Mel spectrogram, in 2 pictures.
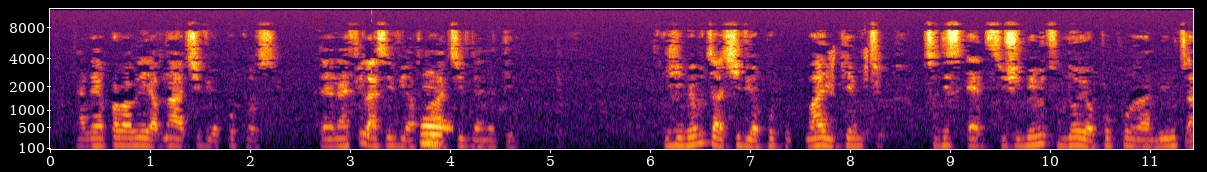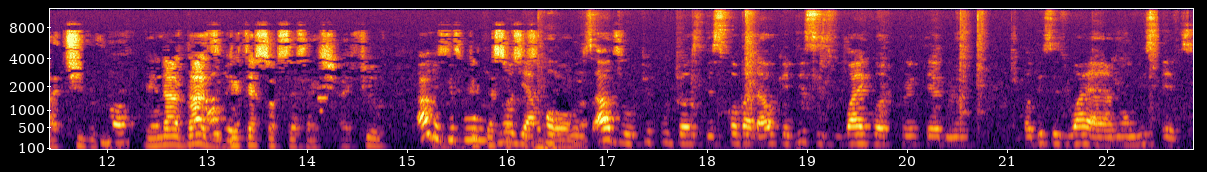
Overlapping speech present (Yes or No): Yes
